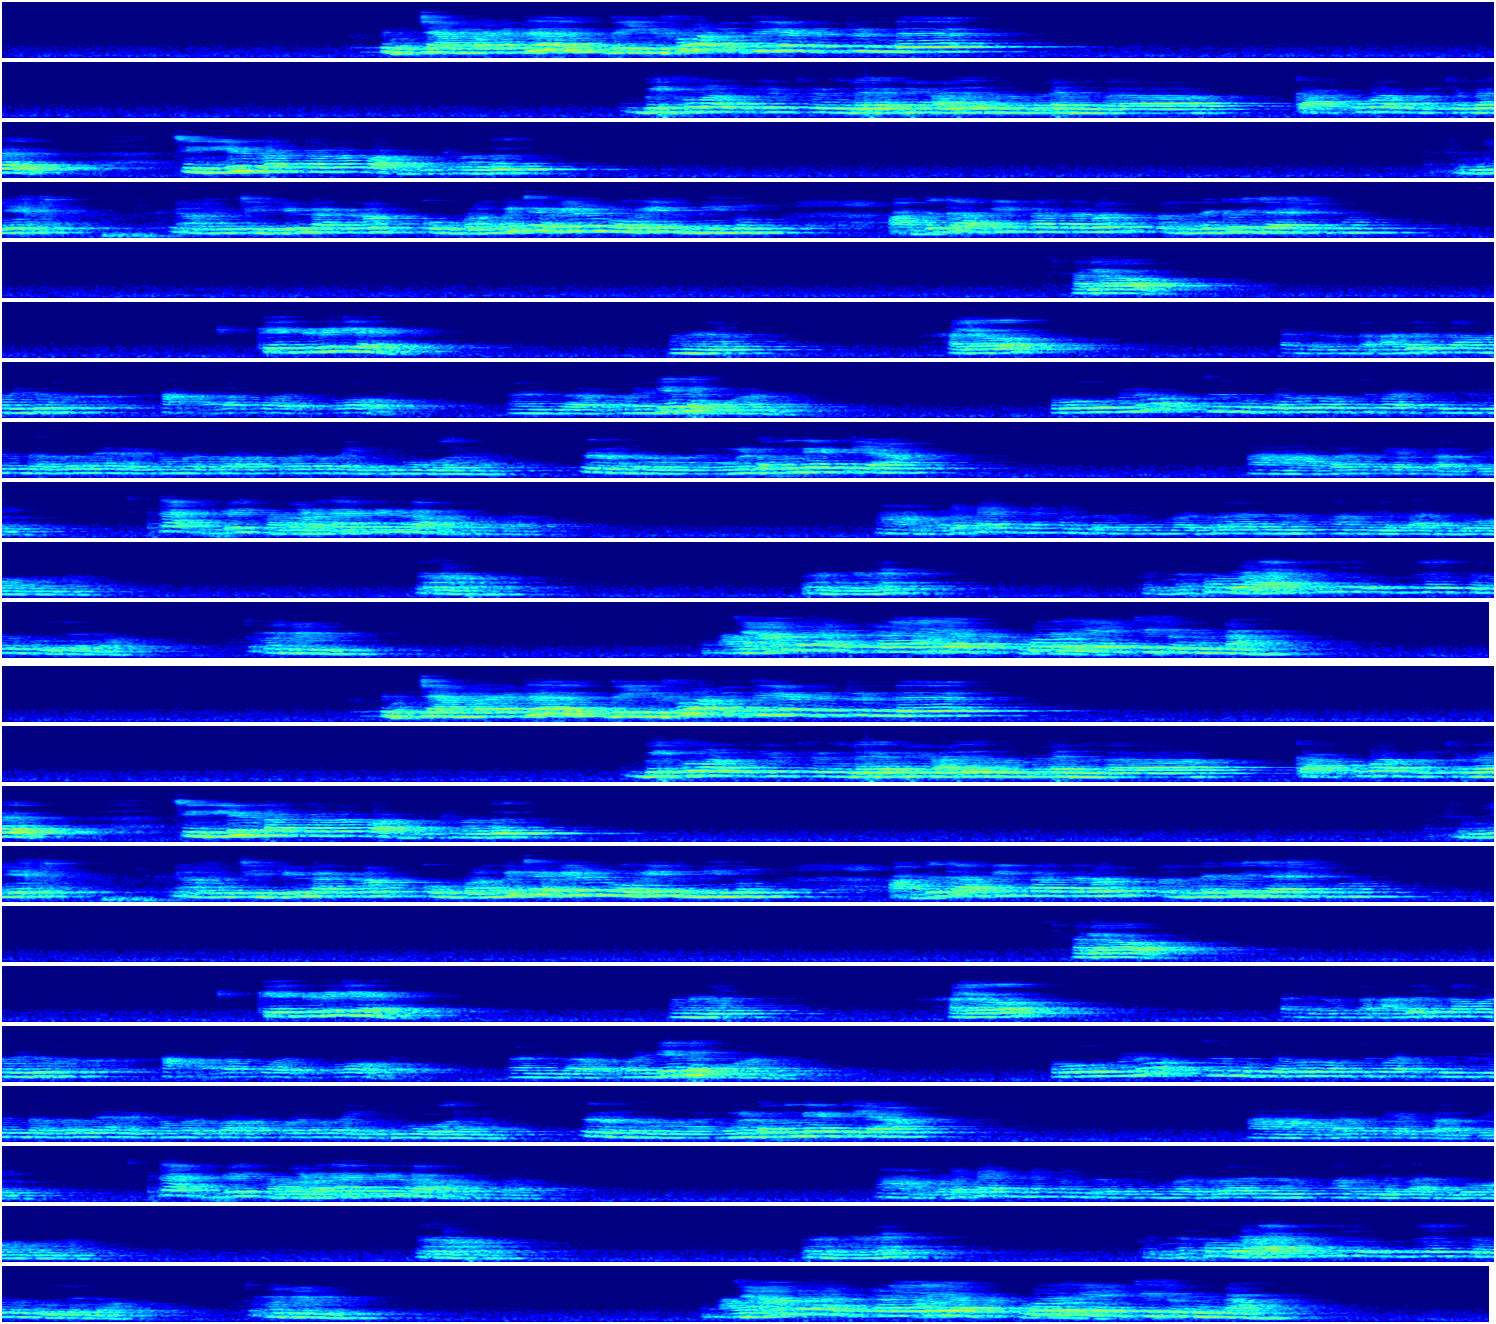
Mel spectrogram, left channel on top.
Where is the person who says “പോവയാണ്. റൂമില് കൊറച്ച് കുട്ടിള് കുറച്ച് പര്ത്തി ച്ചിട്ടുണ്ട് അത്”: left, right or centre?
Left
